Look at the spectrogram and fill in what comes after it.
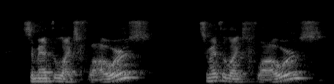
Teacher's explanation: using rising intonation it would sound like this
